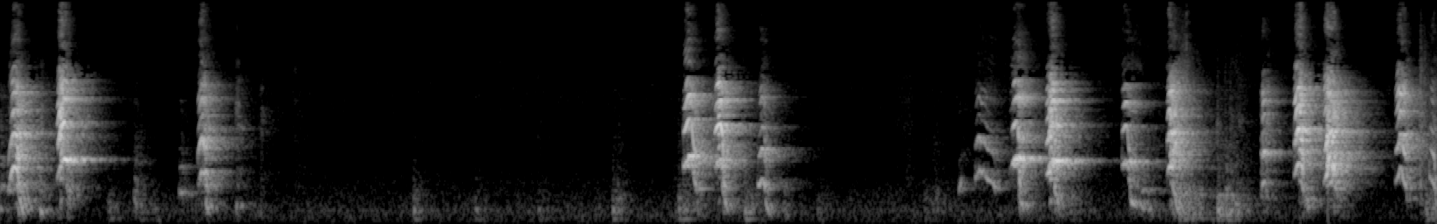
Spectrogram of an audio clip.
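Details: Kramer, a Maltipoo puppy, yaps at a milk jug he dislikes while playing. Two early barks, a long quiet gap, then a burst of three, and finally a rapid string of high, shrill barks.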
